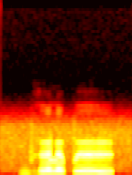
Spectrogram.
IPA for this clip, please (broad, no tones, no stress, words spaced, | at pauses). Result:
bʱɨlɨpɨ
